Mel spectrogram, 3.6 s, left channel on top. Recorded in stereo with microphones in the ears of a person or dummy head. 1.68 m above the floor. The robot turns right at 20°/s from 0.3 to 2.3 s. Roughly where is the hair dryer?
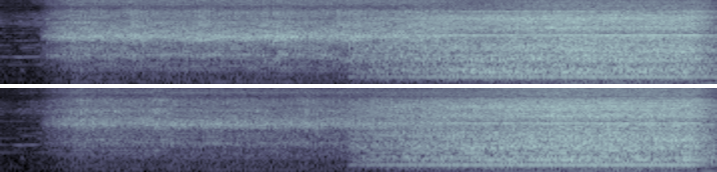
Centre.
